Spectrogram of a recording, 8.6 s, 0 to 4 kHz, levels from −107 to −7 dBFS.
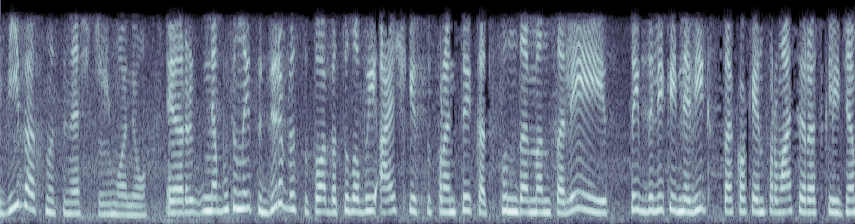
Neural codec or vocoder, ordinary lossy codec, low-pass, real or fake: none; AAC, 24 kbps; 3.6 kHz; real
